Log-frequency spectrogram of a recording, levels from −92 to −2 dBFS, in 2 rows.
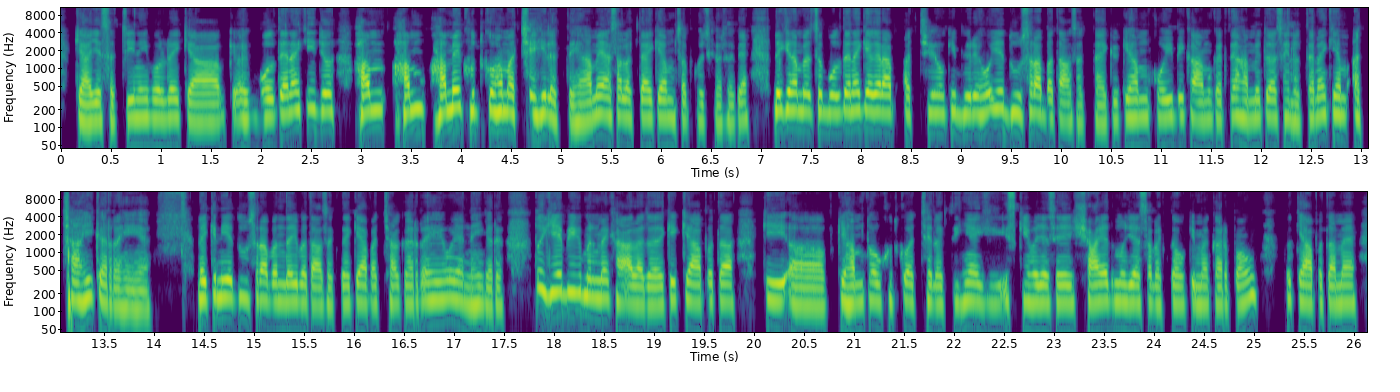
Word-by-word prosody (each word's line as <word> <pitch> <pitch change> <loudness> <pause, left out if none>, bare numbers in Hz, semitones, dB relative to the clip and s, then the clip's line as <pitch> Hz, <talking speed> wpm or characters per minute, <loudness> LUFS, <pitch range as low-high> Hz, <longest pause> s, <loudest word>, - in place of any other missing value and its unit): क्या 130 -3 +4
ये 130 +1 +3
सच्ची 130 +3 -3
नहीं 150 0 0
बोल 145 -1 +1
रहे, 150 0 +2
क्या 130 -3 +1 0.2
ब - - -11
क 135 0 0
बोलते 150 +3 +2
हैं 170 - +4
ना 190 - +4
कि 210 -1 -2
जो 190 -1 +3 0.3
हम 185 +3 +5 0.2
हम 190 +5 +4 0.2
हमें 190 +6 +7
खुद 190 -2 -2
को 195 - +5
हम 185 0 +5
अच्छे 170 +1 0
ही 165 +1 +3
लगते 135 -4 -2
हैं। 125 +1 0
हमें 160 +6 +2
ऐसा 160 -1 0
लगता 150 0 0
है 145 - +2
कि 150 - 0
हम 145 0 0
सब 130 - -3
कुछ 125 -1 -8
कर 120 - -7
सकते 120 +1 -5
हैं। 135 - -2 0.3
लेकिन 195 +1 +6
हम 190 -1 +2
ऐसे 180 +1 0
बोलते 175 +1 +1
हैं - - +1
ना 195 - +3
कि 195 - +1
अगर 185 -1 +5
आप 175 0 +3
अच्छे 160 +3 -4
हो 175 -1 -1
कि 185 - -1
बुरे 170 0 +2
हो 180 +3 +2
ये 210 0 +1
दूसरा 175 -1 +1
बता 130 -2 0
सकता 120 -2 -8
है 120 - -2
क्योंकि 135 +4 -4
हम 145 0 0
कोई 150 -1 0
भी 160 +1 -2
काम 135 0 +1
करते 140 +2 -5
हैं 155 - +1
हमें 145 0 -1
तो 155 - +1
ऐसा 145 +1 -4
नहीं 135 - -3
लगता 125 +4 -4
ना - - +2
कि 170 - -3
हम 165 -1 +2
अच्छा 155 +2 0
ही 165 +3 +2
कर 145 - +2
रहे 120 -1 -2
हैं। 115 -1 -3 0.5
लेकिन 165 +2 +3
ये 175 -1 +5
दूसरा 160 -1 -1
बंदा 150 -1 0
ही 145 - +3
बता 140 -3 +1
सकता 130 +2 -5
है - - -1
कि 145 - 0
आप 135 -1 0
अच्छा 135 +1 -3
कर 140 0 -2
रहे 155 +1 +1
हो 165 +1 0
या 155 - 0
नहीं 135 -1 -1
कर 125 - -1
रहे 130 - -2
हो। - - -13
तो 250 - +1
ये 215 - +4
भी 215 +1 +2
एक 205 - +1
मन 180 -2 +2
में 170 0 +1
ख्याल 145 -3 +2
आ - - +3
जाता 130 0 0
है 130 - 0
कि 155 - +1
क्या 150 -3 +3
पता 150 0 +2 0.3
कि 155 -2 +3
अ, - - -1 0.5
कि 155 - +2
हम 140 0 +1
तो 155 -1 0
खुद 150 - -8
को - - 0
अच्छे 145 0 -3
लगते 135 +1 -5
हीँ 150 +2 -1
हैं 150 - +2
इ 135 0 -7
इसकी 145 - -4
वज़ह 140 0 +2
से 140 0 0
शायद 145 +1 +2
मुझे 145 -1 +1
ऐसा 140 +1 -3
लगता 135 +2 -3
हो 135 - -1
कि - - -2
मैं 130 -1 -1
कर 130 0 -2
पाऊँ, 150 +7 +1 0.3
तो 155 - -3
क्या 145 -2 +3
पता 140 0 0
मैं 140 - +1
150 Hz, 310 wpm, -20 LUFS, 135-170 Hz, 0.5 s, हमें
